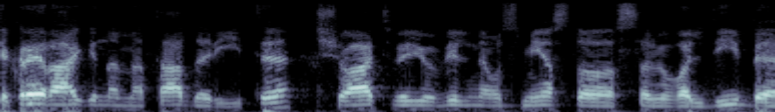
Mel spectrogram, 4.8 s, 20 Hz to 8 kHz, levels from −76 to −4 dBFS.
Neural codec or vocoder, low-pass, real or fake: none; 7.2 kHz; real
